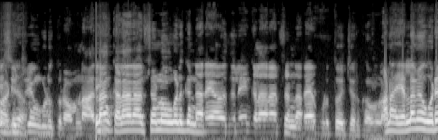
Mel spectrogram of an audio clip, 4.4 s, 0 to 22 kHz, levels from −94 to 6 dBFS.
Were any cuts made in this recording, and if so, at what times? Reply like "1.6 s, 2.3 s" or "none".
0.9 s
